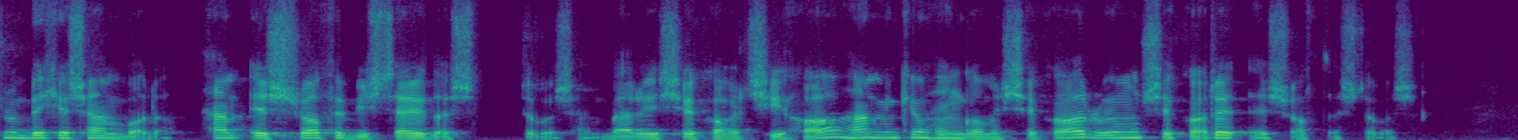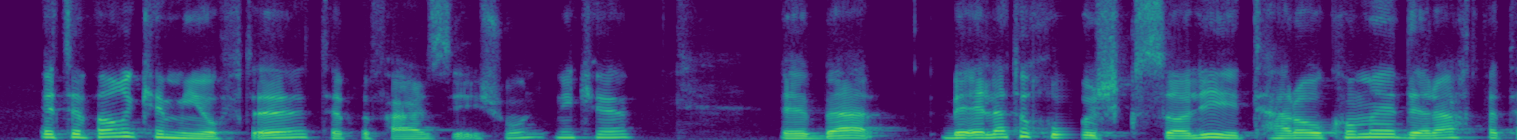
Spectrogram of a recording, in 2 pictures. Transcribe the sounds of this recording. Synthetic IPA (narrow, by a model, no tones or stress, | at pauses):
unbecʰe̞ʃænbɒ̰ːlɒ̰ːhæme̞ʃɾɒːfe̞biːʃt̪ʰæɾiːd̪ɒ̰ːʃ | e̞̰bɒ̰ːʃænbæɾɒːjeʃe̞kʰɒːɾt͡ʃʰiːhɒːɦæmiːŋcʰeɦe̞ŋɡɒːme̞ʃe̞kʰɒːɾːujeunʃe̞kʰɒ̰ːɾʔeeʃɾɒ̰ːfd̪̥ɒːʃt̪e̞bɒ̰ːʃæ̥nd̪̥ | et̪ʰːe̞fɒːɣiːcʰe̞mijo̞ft̪ʰe̞t̪ʰe̞b̥̚ɢe̞fæɾziḛḭːʃuniːnecʰe | bæ | be̞ːlːæt̪ʰexoʃksɒːliːt̪ʰæɾɒːkʰo̞me̞d̪e̞ɾæxt̪væt̪ʰ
